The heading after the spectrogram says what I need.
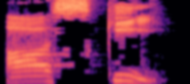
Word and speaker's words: ASCII: Code for Information Interchange, that is called ASCII, and that is pronounced as ASCII.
